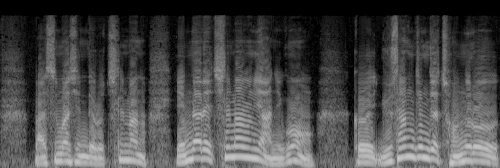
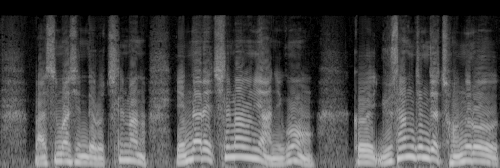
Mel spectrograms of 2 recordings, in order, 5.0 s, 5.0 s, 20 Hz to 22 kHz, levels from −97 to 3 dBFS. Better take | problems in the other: neither | distortion; heavy; 6 dB below the speech; the same in both

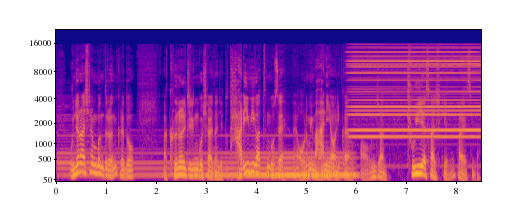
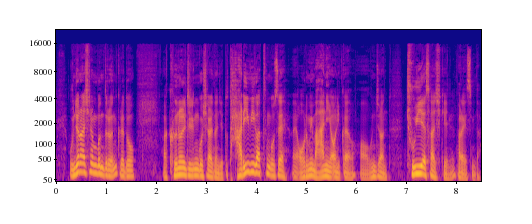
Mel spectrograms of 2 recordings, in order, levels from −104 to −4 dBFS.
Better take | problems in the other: second | background music; very loud; throughout; 2 dB above the speech

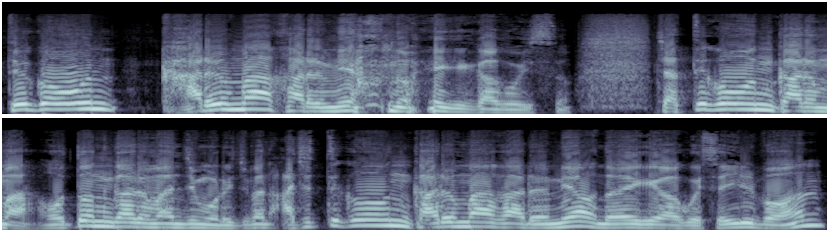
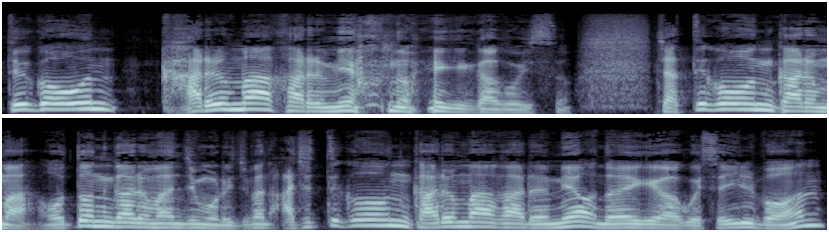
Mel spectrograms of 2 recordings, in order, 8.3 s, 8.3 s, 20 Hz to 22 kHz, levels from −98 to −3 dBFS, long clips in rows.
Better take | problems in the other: second | distortion; slight; 5% of the sound clipped

